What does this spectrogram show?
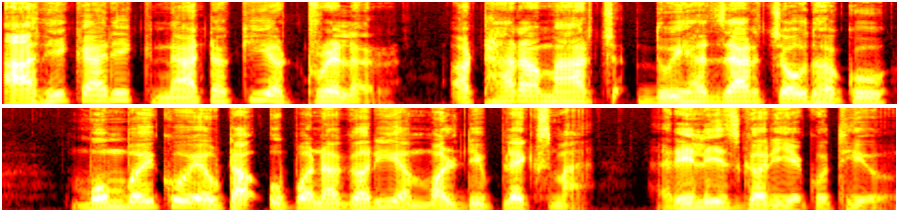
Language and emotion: Nepali, neutral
